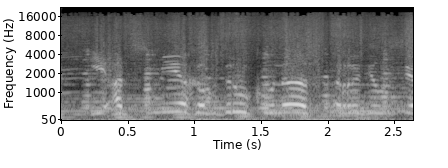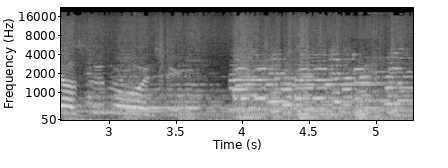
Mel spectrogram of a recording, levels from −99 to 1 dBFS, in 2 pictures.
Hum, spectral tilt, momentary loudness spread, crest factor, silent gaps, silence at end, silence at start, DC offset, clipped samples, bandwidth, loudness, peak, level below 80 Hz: none; -5 dB/octave; 7 LU; 14 dB; none; 0 s; 0 s; under 0.1%; under 0.1%; 19 kHz; -23 LUFS; -8 dBFS; -44 dBFS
